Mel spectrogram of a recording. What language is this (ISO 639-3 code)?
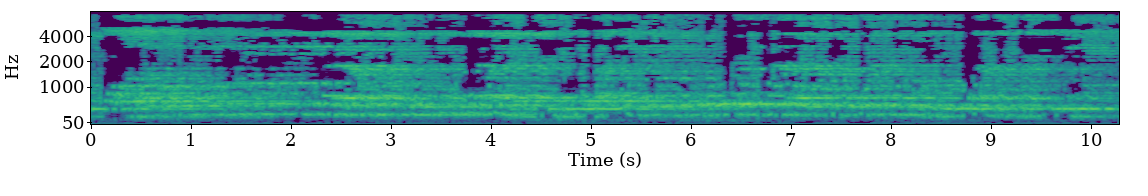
ara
